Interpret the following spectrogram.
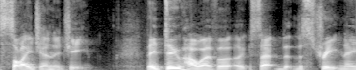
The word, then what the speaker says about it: Sigenergy: before we get into it it is technically pronounced sa energy I thought it was Sig energy until I had a three-hour meeting with them yesterday and turns out it's not it's side energy they do however accept that the street name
